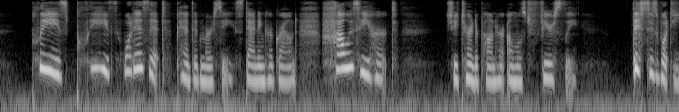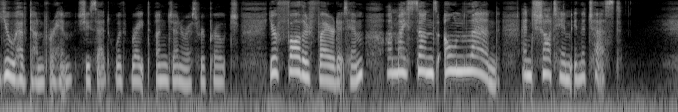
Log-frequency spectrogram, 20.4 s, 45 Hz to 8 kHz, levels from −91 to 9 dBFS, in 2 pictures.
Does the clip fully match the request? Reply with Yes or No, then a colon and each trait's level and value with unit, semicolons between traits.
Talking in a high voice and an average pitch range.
No: high, 215 Hz; wide, 6.7 semitones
